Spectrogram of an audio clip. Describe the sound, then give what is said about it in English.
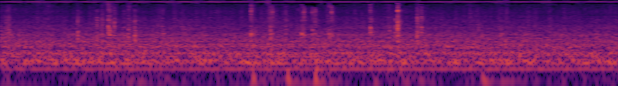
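Typing on a computer keyboard, with light irregular key clicks under a steady background hum and hiss. “And then I'm going to type in here, declare”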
